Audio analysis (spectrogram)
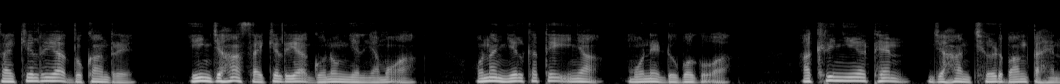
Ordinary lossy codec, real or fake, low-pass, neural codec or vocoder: AAC, 48 kbps; real; 7.2 kHz; none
